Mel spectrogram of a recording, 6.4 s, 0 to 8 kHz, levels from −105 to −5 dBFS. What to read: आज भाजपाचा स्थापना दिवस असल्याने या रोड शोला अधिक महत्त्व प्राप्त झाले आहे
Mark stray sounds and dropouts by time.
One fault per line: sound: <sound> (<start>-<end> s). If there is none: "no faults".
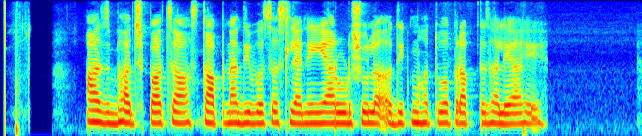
no faults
